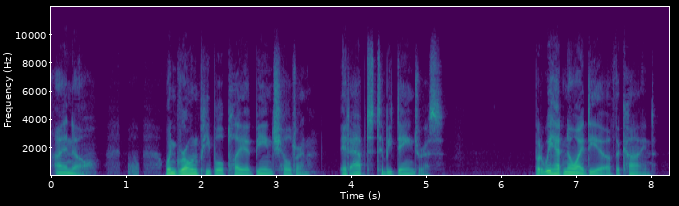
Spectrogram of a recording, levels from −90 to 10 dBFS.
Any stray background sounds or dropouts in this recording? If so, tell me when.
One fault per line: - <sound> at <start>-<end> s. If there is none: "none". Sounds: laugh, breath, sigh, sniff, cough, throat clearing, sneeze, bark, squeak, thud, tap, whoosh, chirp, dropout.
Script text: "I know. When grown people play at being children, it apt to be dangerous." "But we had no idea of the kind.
- laugh at 1.0-1.2 s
